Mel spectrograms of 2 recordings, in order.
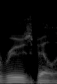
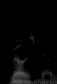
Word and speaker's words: Roseville: Is it Roseville or Rooseville? Is it spelt with 1 O or 2? It's 1 O. Okay, so it is Roseville then.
